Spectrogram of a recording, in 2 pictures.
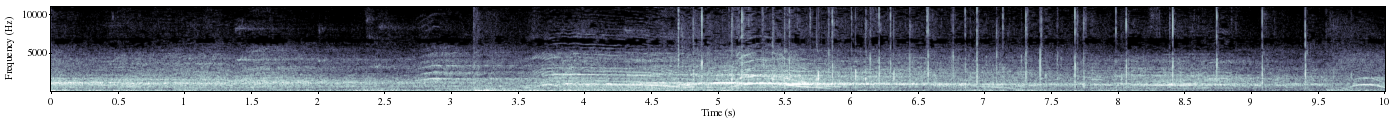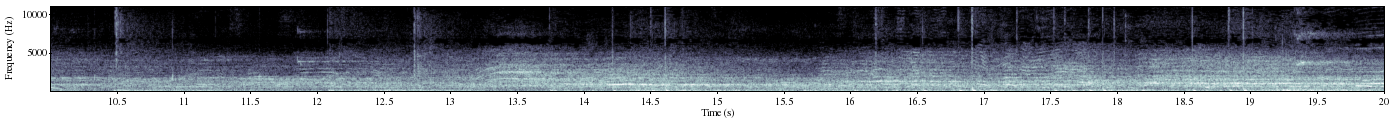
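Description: A volleyball thumps as it is hit and bounces on the floor.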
